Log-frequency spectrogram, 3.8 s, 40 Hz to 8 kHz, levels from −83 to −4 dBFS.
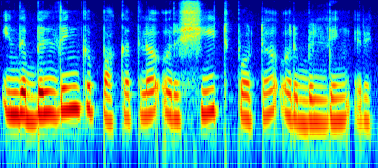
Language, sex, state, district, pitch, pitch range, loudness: Tamil, female, Tamil Nadu, Nilgiris, 210 Hz, 195-230 Hz, -18 LUFS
